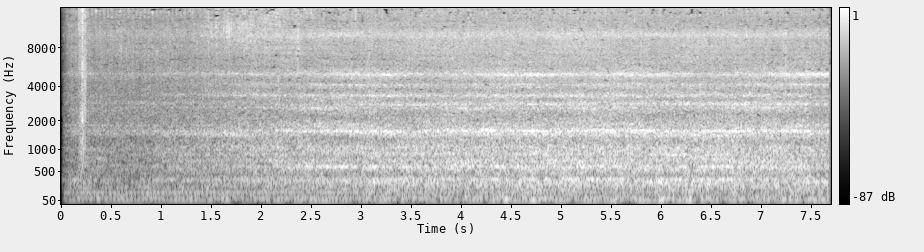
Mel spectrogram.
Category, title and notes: Sound effects > Vehicles
A tram passing by from distance on Insinöörinkatu 23 road, Hervanta aera. Recorded in November's afternoon with iphone 15 pro max. Road is wet.
rain, tampere, tram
